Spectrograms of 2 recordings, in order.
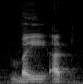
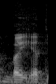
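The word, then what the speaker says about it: بیعت: बैतुन जैसे बैतुल्लाह अल्लाह का घर, ये जो लफ्ज़ है इसको बैअत पढ़ते हैं, बैअत आइन के साथ। इसको आइन जो है इसमें प्रोनाउंसिएशन में हम बोलेंगे। तो मुसलमानों से मौत पर बैअत ली, जी ऑप्शन इसका करेक्ट होगा।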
